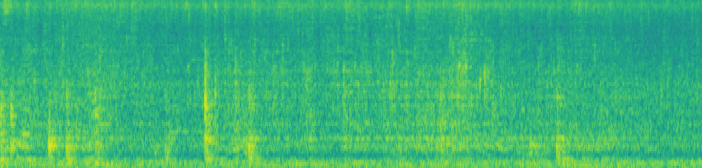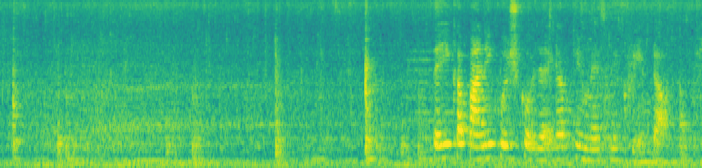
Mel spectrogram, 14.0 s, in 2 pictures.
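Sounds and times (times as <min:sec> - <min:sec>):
curry sizzling in a pan: 0:00.0 - 0:14.0
wooden spoon stirring: 0:00.0 - 0:14.0
spoon knocking against pan: 0:08.6 - 0:10.0, 0:10.6 - 0:11.2.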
